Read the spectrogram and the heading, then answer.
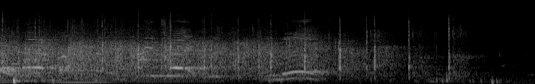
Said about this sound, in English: Clap your hands all over this house one more time before you see. Alguien dele palmas antes de que se siente.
